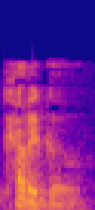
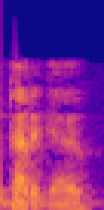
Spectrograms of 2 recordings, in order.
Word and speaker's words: Paragot: It is the story of Paragot, the beloved vagabond. Please pronounce his name French fashion.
